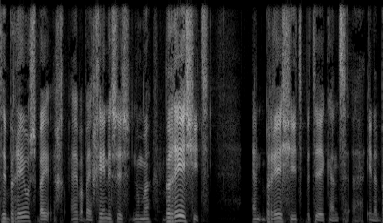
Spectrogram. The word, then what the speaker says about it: Bereshit: Maar Bereshit spreek je het uit.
